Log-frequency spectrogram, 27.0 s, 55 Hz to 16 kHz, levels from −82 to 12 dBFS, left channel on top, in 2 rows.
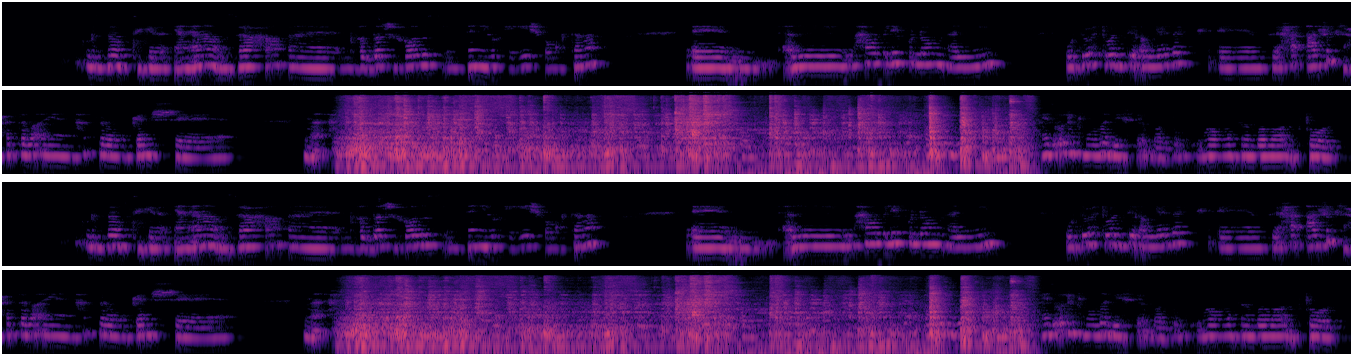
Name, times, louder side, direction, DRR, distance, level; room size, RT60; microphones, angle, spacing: voice 1, 0.7-5.9 6.4-10.0 10.6-15.7 16.5-21.0 21.4-21.7 22.0-23.6 23.8-26.8, left 2 dB, 5° right, -5 dB, 1.7 m, -46 dB
sound 1, 16.8-23.8, left 3 dB, 75° left, 0.9 m, -33 dB
4.9 x 2.4 x 3.3 m, 0.34 s
head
